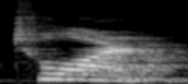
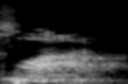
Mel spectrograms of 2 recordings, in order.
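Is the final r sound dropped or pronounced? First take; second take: pronounced; dropped. First: It ends with an audible r sound. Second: It ends without any r sound. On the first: This is the American way of saying it. "যদি American বলেন তাহলে আর যুক্ত করবেন" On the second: This is the British way of saying it. "আর যদি British বলেন তাহলে"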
